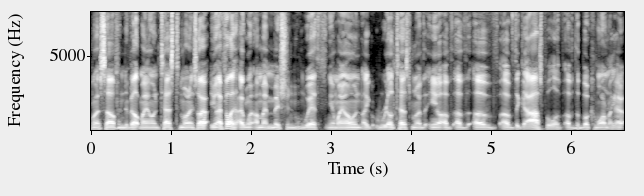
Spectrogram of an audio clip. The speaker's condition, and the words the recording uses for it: Stuttering. I've been to, you know, to speech therapists, and they've kind of helped me a little bit.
